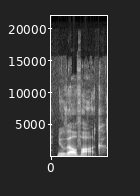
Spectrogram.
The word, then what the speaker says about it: Nouvelle Vague: But anyway, we are here to talk about Richard Linklater's new film, Nouvelle Vague.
